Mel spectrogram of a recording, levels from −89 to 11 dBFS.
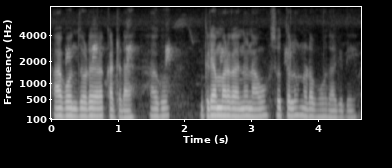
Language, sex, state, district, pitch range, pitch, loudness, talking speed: Kannada, male, Karnataka, Koppal, 135-150 Hz, 145 Hz, -19 LUFS, 115 wpm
